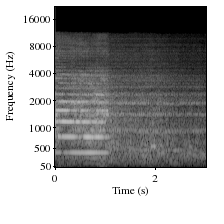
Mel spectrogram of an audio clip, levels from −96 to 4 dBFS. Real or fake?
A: fake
